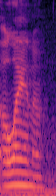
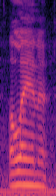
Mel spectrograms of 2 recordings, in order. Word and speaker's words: Atlanta: fact that I said Atlanta I know I pronounced that correctly the other they should well excuse me I live in Georgia you're supposed to pronounce it Elena without all the t's without Elena I live in Atlanta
